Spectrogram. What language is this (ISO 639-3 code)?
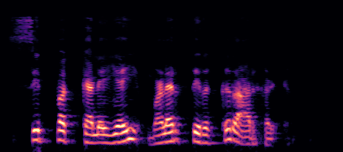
tam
